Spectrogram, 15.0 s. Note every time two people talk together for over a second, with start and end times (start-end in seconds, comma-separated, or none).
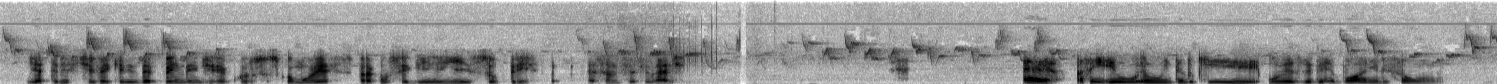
none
